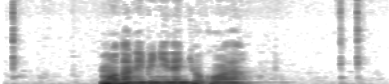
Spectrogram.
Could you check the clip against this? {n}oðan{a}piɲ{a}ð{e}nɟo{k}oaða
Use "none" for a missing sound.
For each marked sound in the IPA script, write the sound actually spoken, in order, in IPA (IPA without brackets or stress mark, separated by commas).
m, i, i, e, k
